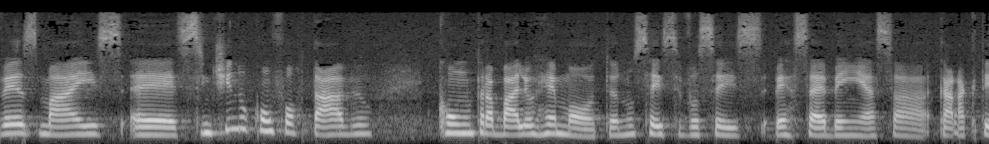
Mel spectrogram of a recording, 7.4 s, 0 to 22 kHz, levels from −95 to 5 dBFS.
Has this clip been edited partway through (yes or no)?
no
